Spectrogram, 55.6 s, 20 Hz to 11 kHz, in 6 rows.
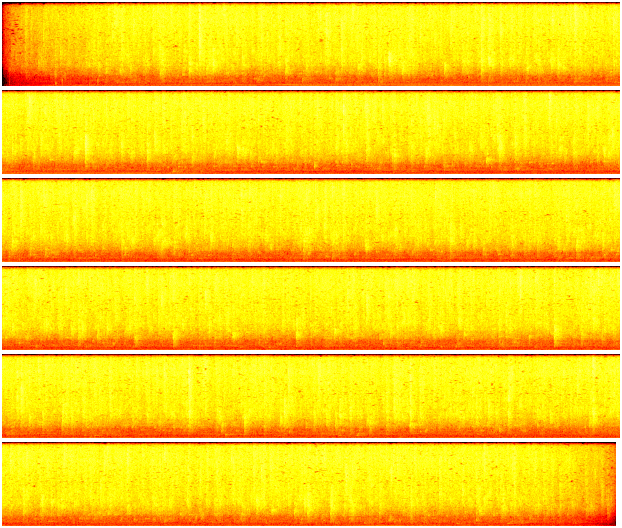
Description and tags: Snowmelt water pouring into a storm drain on a cold day
in Mid-December.
Recorded with my handy Zoom H4N recorder with its internal microphones.
An amazing recording with a lot of echoing water...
